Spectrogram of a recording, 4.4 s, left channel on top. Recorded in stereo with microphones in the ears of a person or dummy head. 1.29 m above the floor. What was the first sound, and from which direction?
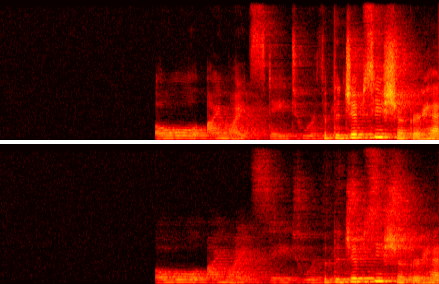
A woman speaking, 80° left.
